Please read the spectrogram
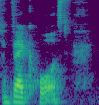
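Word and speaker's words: Weghorst: Is that how we're pronouncing it? Vought. – Vout. – Vout. Veghorst. – Yes. – Vout Veghorst.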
